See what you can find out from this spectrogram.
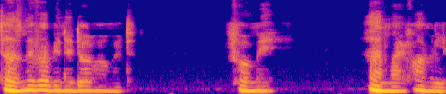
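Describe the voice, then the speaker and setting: A man with a fairly high, somewhat breathy voice and a dark, mellow tone speaks in a flat monotone. His loudness swings widely, and he leaves long, frequent pauses. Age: 80s+. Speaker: retired engineer and oil executive. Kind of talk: interview.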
